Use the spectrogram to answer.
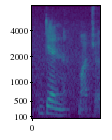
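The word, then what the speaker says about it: genmaicha: Gimmacha not with the J sound. Gen matcha.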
